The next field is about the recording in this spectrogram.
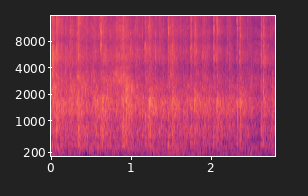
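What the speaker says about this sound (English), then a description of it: "let us have a round of applause for VM Group" Audience applause for sponsors at an evening distinguished lecture, a steady, moderately loud patter of many hands clapping through the whole short stretch.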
